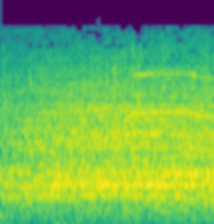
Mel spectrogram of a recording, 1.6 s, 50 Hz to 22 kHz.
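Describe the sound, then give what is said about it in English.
A crowd cheers about the U.S. women's soccer team losing to Sweden 3-0 in the Olympics, a dense, steady roar of many voices that holds at an even loudness for the whole brief moment, with no single voice standing out. “Listen to them cheer about America.”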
